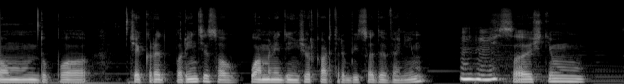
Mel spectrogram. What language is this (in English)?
Romanian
